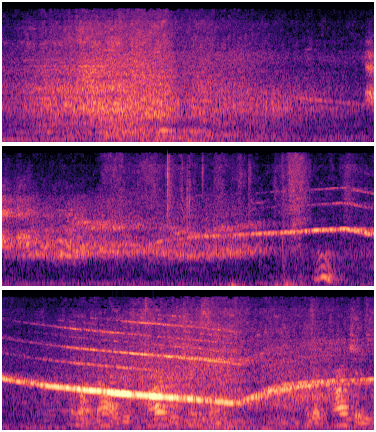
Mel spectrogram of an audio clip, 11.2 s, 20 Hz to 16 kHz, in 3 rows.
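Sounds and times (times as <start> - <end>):
siren wailing: 3.6 - 11.1
people talking: 8.1 - 9.8, 10.5 - 11.1.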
